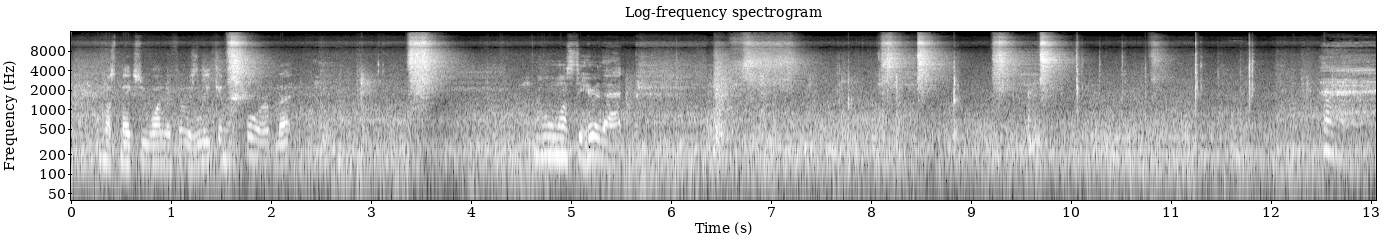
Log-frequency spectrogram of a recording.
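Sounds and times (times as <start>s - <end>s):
repair shop background noise: 0.0s - 13.0s
short hissing bursts: 3.4s - 3.8s, 6.7s - 7.3s.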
